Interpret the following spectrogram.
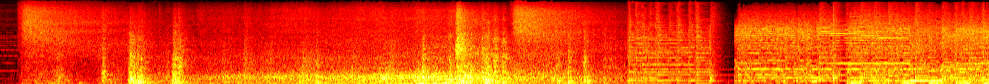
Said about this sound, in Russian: Уважаемые пассажиры, будьте осторожны, поезд отправляется.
